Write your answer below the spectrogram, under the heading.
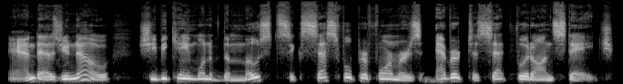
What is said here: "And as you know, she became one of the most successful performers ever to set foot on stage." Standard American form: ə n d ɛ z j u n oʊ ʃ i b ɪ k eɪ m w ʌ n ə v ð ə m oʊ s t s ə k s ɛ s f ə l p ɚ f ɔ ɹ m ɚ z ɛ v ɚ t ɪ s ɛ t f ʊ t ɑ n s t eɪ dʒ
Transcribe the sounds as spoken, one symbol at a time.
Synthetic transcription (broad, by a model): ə n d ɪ z j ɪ n oʊ ʃ i b ɪ k eɪ m w ʌ n ə v ð ə m oʊ s t s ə k s ɛ s f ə l p ɚ f ɔ ɹ m ɚ z ɛ v ɚ t ɪ s ɛ t f ʊ t n s t eɪ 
